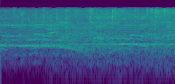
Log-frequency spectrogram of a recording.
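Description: Tournament crowd noise: many voices of spectators and coaches shouting and calling at once, overlapping, with one voice holding a long shout in the first second.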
